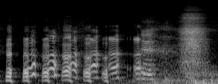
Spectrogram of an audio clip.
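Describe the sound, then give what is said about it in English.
A voice imitates a man's snore in a Russian accent: a rapid string of about five gravelly, falling voiced pulses followed by a long, hissing, breathy exhale, fairly loud with no other talking. “Russian accent snore.”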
